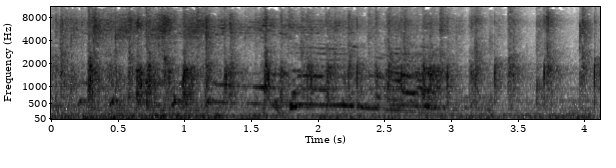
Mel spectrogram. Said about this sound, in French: Est-ce qu'on peut acclamer pour WAPI?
